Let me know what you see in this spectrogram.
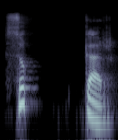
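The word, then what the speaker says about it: سكر: This is what I meant by sukoon on the first of the double letter, and then the vowel on the second of the double letters. Sukkar.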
